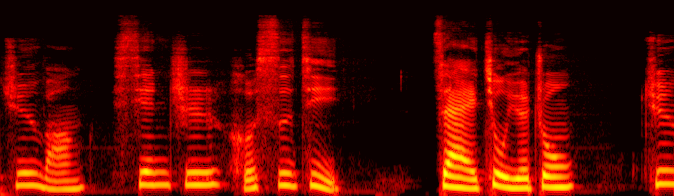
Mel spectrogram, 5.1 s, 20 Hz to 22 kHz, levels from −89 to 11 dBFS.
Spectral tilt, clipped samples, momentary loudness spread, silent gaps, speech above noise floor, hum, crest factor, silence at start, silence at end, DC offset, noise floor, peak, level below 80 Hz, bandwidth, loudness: -6 dB/octave; under 0.1%; 12 LU; none; 44 dB; none; 20 dB; 0.05 s; 0 s; under 0.1%; -66 dBFS; -4 dBFS; -66 dBFS; 14.5 kHz; -23 LUFS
